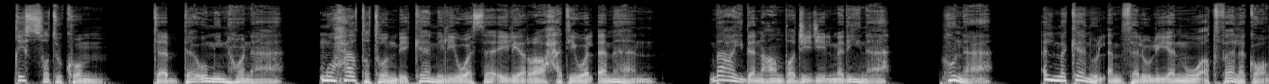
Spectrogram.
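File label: Arabic Voiceover Sample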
